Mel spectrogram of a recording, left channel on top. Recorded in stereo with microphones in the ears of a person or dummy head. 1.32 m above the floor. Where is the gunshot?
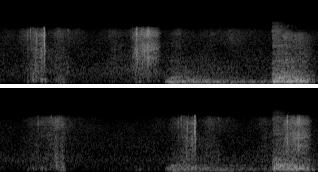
85° left, 5 m.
